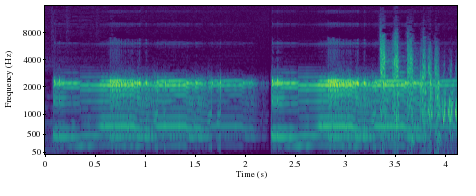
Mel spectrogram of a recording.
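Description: Soundtrack music: a sustained lead instrument playing held notes that step from pitch to pitch. It cuts out briefly a little past halfway, and light ticks join near the end.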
